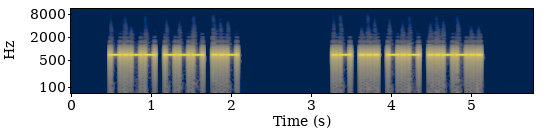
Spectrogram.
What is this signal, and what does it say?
Morse code, heard as a keyed tone, about 28 wpm, 700 Hz. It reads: YOU ASK?
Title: 4x Word-Spacing - Sentences from Top 200 Words - 28wpm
